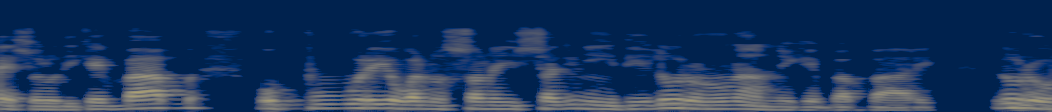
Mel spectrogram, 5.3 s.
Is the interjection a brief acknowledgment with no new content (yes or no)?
yes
